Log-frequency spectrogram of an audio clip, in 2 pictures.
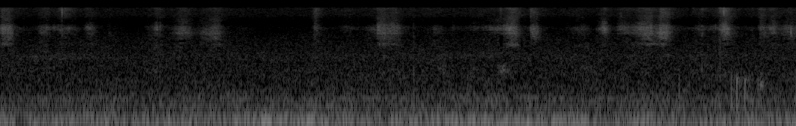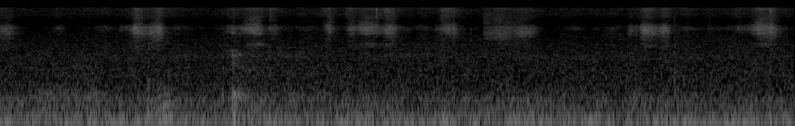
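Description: Faint, soft scratching of yarn drawn through and over a crochet hook as double crochet stitches are worked, irregular, about once a second, over a low room hum.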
